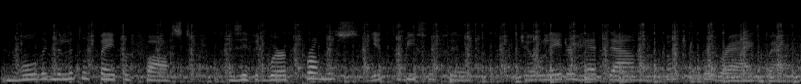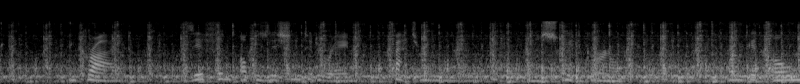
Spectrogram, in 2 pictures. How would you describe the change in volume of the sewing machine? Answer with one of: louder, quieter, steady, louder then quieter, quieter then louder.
louder.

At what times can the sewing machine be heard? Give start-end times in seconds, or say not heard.
0.0-15.9.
